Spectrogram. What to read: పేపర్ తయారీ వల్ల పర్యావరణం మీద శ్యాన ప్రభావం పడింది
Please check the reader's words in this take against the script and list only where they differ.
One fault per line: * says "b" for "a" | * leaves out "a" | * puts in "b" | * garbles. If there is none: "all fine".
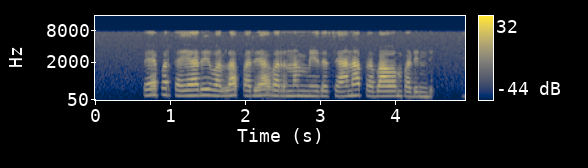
all fine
